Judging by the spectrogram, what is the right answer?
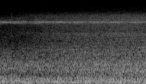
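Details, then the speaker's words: Car's electric radiator fan switched on at low speed through an OBDII app's active-test page: steady even whoosh with a faint high whine, no rubbing or ticking; smaller, slower fan running normally. "okay i think we can hear that right okay so that's the small the slower fan for the smaller fan"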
